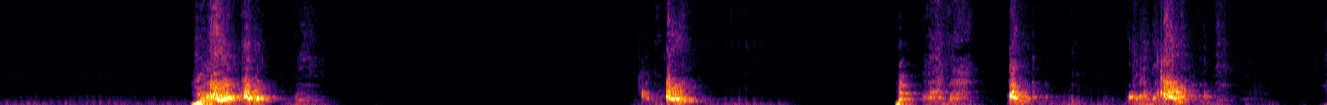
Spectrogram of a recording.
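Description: English bulldog growling and barking in about five short bursts while tugging on a cloth: play growls in a tug-of-war game.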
